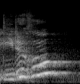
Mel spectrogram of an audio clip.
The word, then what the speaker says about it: Diderot: Harold we're getting enlightened can you say Dio can you that's not how it's spelled but that's how we say it today Harold and I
